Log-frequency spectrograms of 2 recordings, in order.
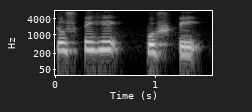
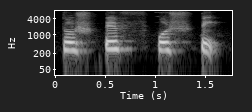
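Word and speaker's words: तुष्टिः पुष्टिमती: So I will not pronounce this as Tushtihi Pushti. I'll pronounce this as Tushtif Pushti. Tushtif Pushti.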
